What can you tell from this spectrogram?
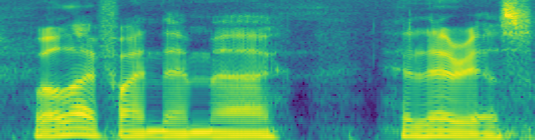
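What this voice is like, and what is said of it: Attempted Jeeves butler accent. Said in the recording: “That's an attempt at a Jeeves accent.”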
